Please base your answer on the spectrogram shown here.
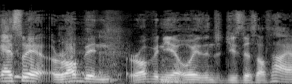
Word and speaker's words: Robin: Robin with a... The Y is silent, guys.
